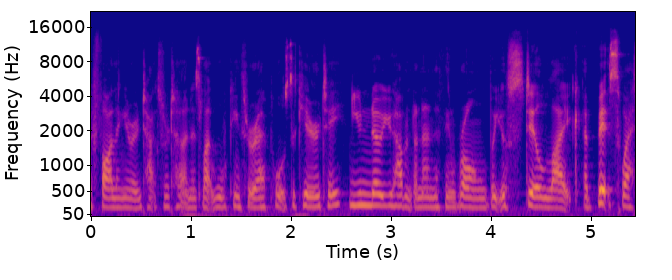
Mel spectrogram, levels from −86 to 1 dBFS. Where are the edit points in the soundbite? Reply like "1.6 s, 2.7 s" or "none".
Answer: none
